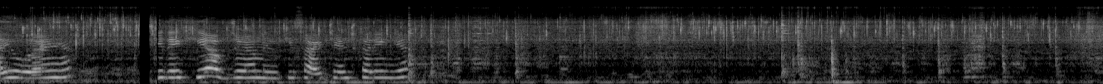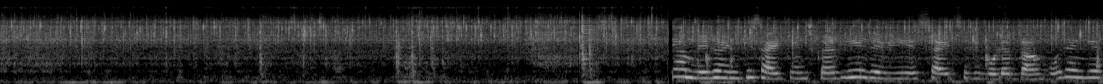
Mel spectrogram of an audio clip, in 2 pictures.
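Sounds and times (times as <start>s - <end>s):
kababs sizzling in oil: 0.0s - 22.0s
spatula scraping a pan: 4.0s - 12.1s, 12.8s - 15.7s, 16.3s - 17.2s.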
